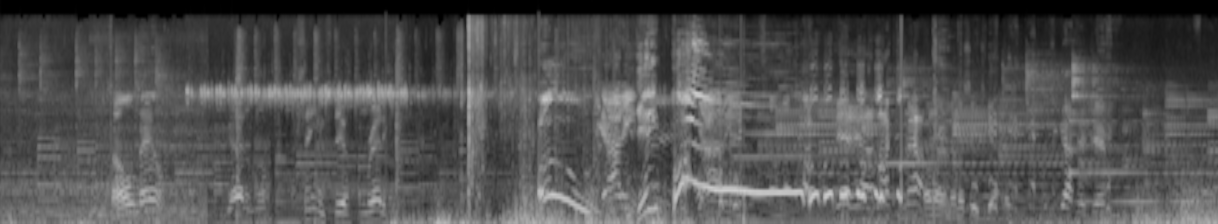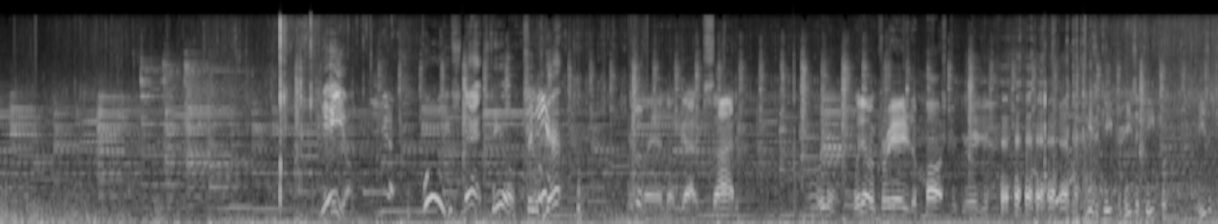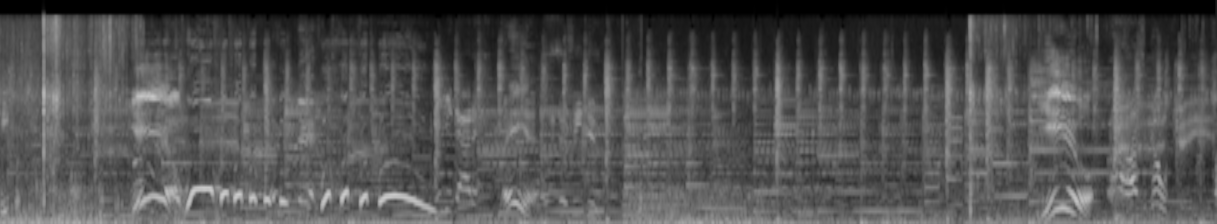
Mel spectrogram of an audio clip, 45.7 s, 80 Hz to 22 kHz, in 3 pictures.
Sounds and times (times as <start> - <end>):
Music: 0.0 - 45.6.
